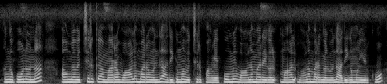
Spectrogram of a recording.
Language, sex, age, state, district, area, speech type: Tamil, female, 18-30, Tamil Nadu, Coimbatore, rural, spontaneous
